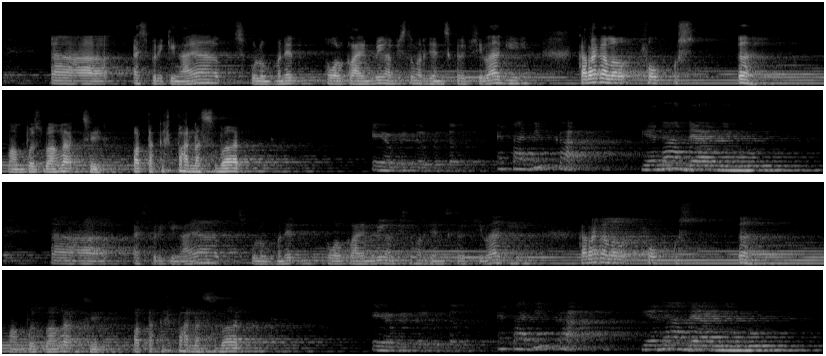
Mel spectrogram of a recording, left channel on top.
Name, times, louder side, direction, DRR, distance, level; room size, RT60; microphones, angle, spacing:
voice 1, 0.5-3.0 3.2-6.9 7.4-7.6 8.3-9.3 9.5-10.7, left 6 dB, 85° left, 13 dB, 0.4 m, -29 dB
sound 1, 2.8-9.4, right 2 dB, 15° right, 0.7 m, -39 dB
voice 2, 11.9-12.8 13.2-14.0 14.6-15.8, equal, 40° left, 0 dB, 1.4 m, -37 dB
15.0 x 7.5 x 4.5 m, 2.2 s
head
